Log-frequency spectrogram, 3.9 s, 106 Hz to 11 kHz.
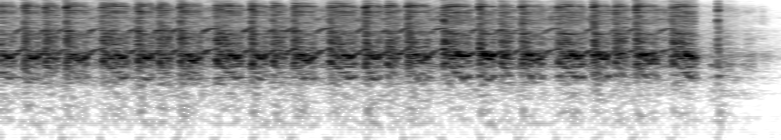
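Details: Yamaha R1 race bike (Josh Day's) after rebuild with engine just refitted: steady starter whirr with even pulses near 105 a minute, no firing, cranking without fuel to fill oil filter and front oil cooler; normal cranking.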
